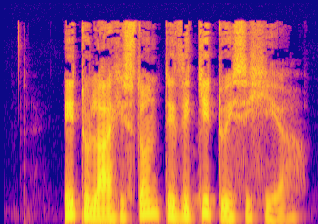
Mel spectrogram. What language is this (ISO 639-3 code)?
ell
